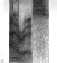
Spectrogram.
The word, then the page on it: arras: British English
